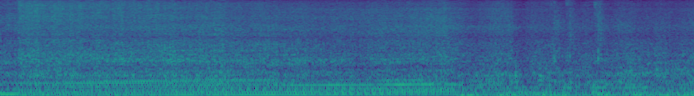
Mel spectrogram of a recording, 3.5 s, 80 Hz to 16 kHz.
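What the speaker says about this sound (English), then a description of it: "Nice little pops and bangs." A loud 1000-horsepower Pontiac G8 revs and drops at a cars and coffee meet, its exhaust rumbling close by, with a few crackling pops near the end.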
